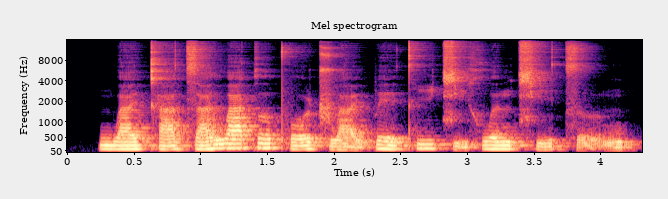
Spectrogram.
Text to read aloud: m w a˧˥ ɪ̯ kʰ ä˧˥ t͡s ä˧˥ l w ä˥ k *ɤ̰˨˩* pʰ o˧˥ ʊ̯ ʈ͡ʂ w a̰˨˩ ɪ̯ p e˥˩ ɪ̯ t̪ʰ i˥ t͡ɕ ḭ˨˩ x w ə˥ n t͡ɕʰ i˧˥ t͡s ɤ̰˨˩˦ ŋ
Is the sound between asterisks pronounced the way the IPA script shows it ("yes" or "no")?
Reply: no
